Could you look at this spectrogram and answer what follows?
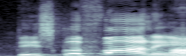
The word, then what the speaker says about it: DeSclafani: So the next guy I have to bring up, Cincinnati Reds pitcher Anthony DeSclafani. – Yeah. – DeSclafani. Is that right? – DeSclafani.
